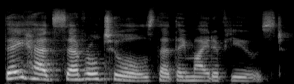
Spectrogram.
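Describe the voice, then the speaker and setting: A woman teacher reading educational text aloud for pupils, with clear, deliberate, instructional phrasing. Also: medium pitch, expressive, a little mellow.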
